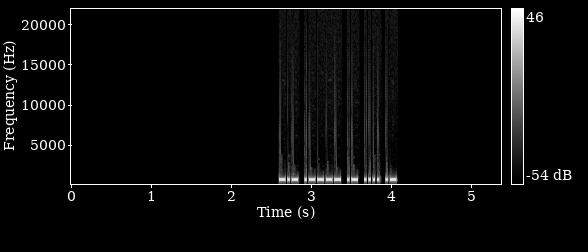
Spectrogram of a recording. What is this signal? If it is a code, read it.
Morse code, heard as a keyed tone, about 46 wpm, 700 Hz. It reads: K1AHA
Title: USA Call Signs - 5 Characters - Repeated 3x - 45wpm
